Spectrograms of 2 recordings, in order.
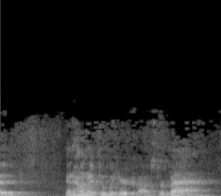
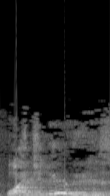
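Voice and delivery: high, accusing question; accusing quote; 7 semitones higher than usual. Retold or imitated. Angry Israelites confronting Moses, accusing him in a higher voice. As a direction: throw the blame at the leader.

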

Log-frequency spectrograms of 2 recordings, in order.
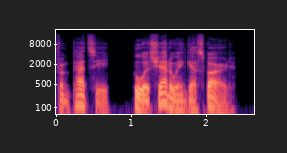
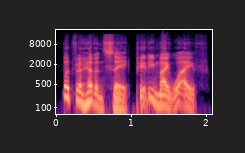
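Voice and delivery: higher, louder desperate plea; arrested husband begging the detective; pleading suspect; 5 semitones higher, 5 dB louder than usual. Acted. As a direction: beg for his wife's sake.

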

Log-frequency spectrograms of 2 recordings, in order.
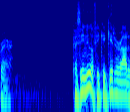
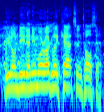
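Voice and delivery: louder, laughing through the line; laughing punchline; 4 semitones higher, 12 dB louder than usual. Acted.

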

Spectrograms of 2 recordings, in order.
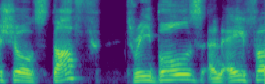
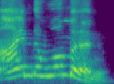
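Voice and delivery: insistent; 10 semitones higher than usual. Acted. Hannah insisting to Eli.

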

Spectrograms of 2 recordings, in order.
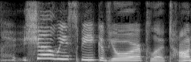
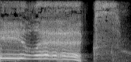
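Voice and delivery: high, drawn-out pleading call of a name; pestering, pitched-up interruption; insistent call; 9 semitones higher than usual. Acted. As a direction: cut in and stretch the name out. Second interruption of the reader.

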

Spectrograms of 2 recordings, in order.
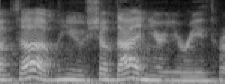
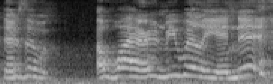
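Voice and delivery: mock British accent; 6 semitones higher than usual. Quoting British TikTok voice.

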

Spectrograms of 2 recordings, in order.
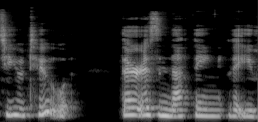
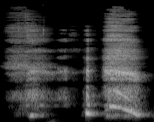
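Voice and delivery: high laugh; 10 semitones higher than usual. Real, not acted. Laughs after her own question.

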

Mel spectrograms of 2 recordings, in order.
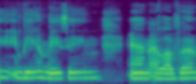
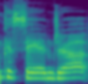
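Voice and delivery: ordinary talk, nothing marked

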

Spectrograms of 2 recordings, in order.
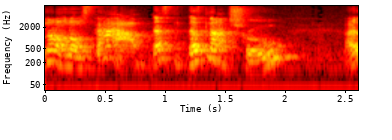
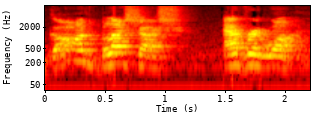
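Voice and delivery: slow, louder, drawn-out Connery take; Sean Connery impression; 7 dB louder, much slower than usual. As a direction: give it the slow Connery rumble. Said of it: "Mister Connery".

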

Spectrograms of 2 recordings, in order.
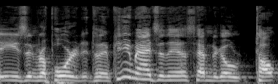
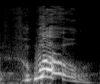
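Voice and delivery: sudden mock amazement, a bit louder; amazed whoa; 3 semitones higher, 4 dB louder than usual. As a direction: gasp it out like you see it happen.

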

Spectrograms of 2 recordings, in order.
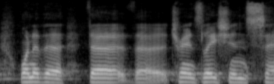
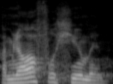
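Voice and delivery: softer, subdued self-reproach; full of shame; 3 semitones lower, 4 dB quieter than usual. Acted. Peter facing Jesus after denying him, quietly ashamed. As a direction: voice a quiet, understated admission of shame. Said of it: "when you're full of shame".

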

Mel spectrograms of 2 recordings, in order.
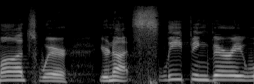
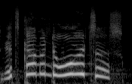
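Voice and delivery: put-on much higher, boyish teenage voice; young John. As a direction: play the nervous youngest disciple. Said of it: "John goes".

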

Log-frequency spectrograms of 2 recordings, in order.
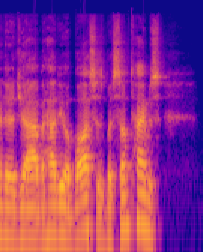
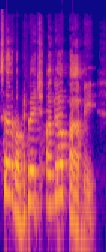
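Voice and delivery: much higher, indignant squawk; indignant outburst; 10 semitones higher than usual. Retold or imitated. Friend hung up on him, he squawks in outrage. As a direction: yelp it in outraged disbelief. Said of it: "I'm like".

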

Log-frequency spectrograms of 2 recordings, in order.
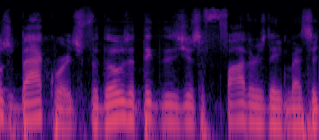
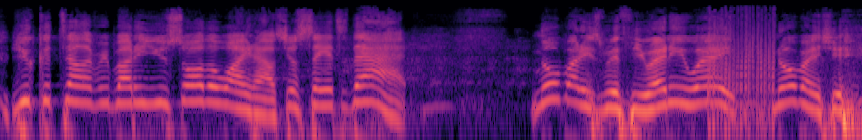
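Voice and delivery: much higher, louder dad impression; high loud mock dad; 13 semitones higher, 9 dB louder than usual. Preacher imitating his dad teasing his mom, high and loud.

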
